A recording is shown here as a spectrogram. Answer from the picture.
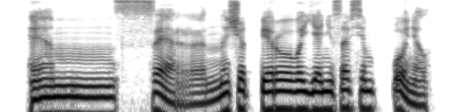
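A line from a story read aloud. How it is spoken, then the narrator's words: Embarrassed mumble. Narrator (Russian): промямлил я, стараясь не встречаться с его насмешливым взглядом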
